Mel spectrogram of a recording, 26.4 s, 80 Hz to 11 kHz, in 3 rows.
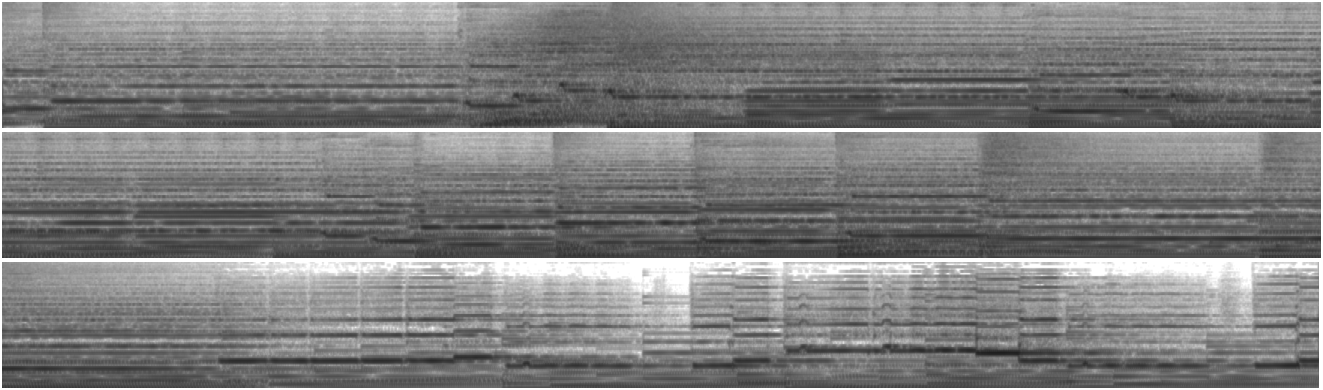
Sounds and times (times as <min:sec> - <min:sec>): Flute: 0:00.0 - 0:26.3
Tender music: 0:00.0 - 0:26.3.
